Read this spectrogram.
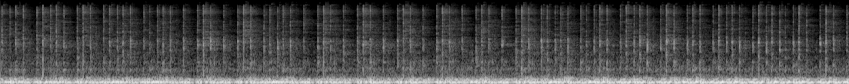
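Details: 1997 Harley-Davidson Fat Boy after carb cleaning, new spark plugs and new battery, no air cleaner fitted; cold start on choke at 70°F, humid. Deep, even V-twin rumble, steady firing on throttle blips, no popping or stumbling; revs normally.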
